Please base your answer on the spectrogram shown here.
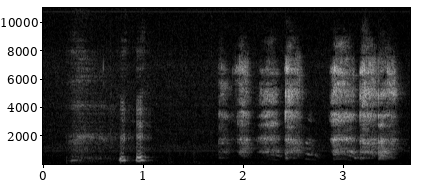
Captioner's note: laugh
